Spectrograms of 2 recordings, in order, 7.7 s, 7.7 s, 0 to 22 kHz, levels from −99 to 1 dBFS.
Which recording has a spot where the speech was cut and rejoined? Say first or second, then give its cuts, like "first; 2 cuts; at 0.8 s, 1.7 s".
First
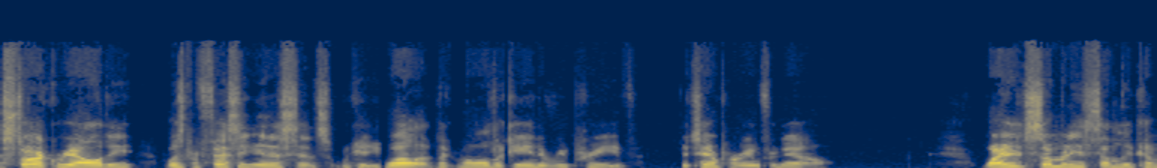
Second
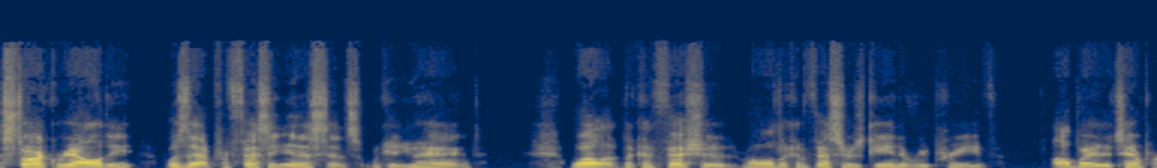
first; 6 cuts; at 1.2 s, 2.5 s, 3.0 s, 3.3 s, 4.5 s, 5.0 s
